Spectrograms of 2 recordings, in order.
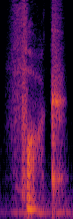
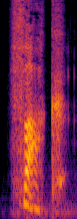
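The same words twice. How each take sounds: First: Whispered curse, almost silent; under his breath. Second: Said in the usual way. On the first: Acted. Husband curses under his breath on hearing the news. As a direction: breathe it out in dismay.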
